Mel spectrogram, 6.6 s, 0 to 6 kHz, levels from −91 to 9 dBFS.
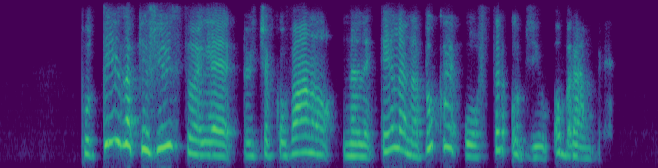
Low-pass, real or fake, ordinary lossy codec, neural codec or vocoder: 5.4 kHz; fake; Opus, 24 kbps; codec, 16 kHz, 1.1 kbps, Voila-Tokenizer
